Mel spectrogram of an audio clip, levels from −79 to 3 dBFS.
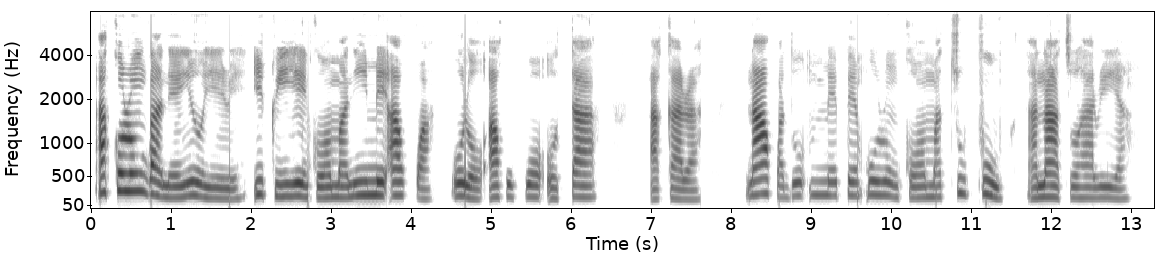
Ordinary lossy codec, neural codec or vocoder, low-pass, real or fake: none; none; none; real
